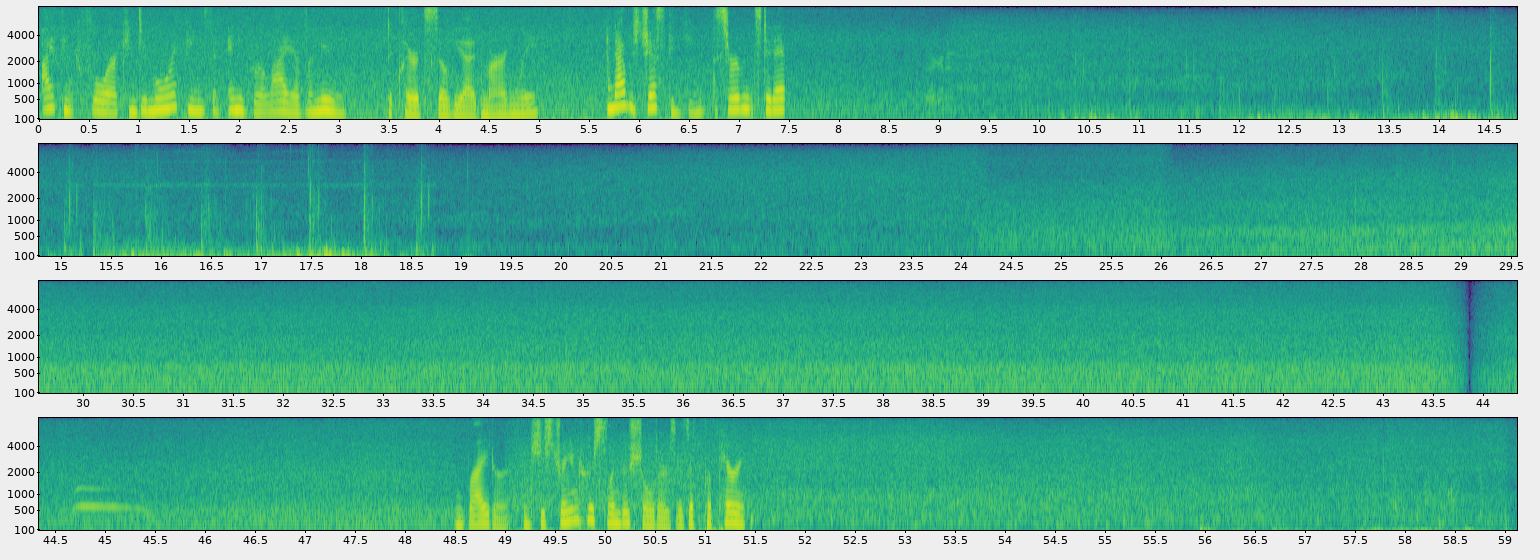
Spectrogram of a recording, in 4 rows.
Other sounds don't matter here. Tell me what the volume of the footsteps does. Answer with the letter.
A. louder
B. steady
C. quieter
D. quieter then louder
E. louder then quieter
A.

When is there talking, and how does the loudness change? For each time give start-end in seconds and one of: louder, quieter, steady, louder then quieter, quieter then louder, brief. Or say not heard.
0.0-7.5 steady
48.5-51.4 brief.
